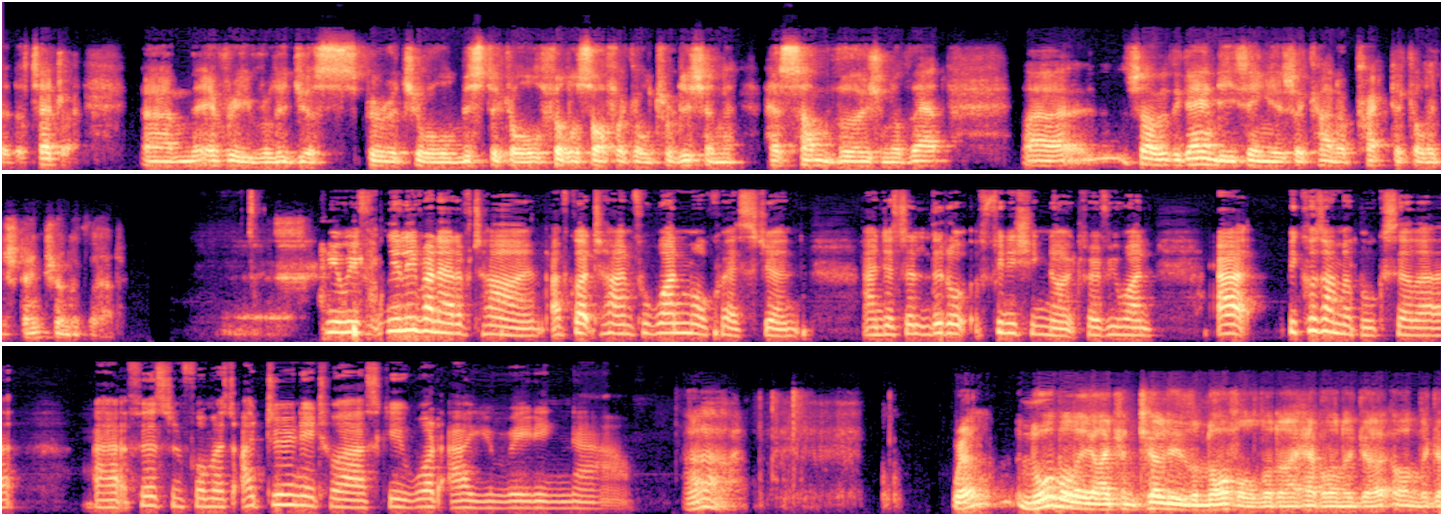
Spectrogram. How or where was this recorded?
video call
